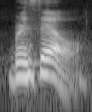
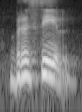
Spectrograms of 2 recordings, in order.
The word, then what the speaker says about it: Brazil: Our next example is Brazil. Brazil. It has a Z sound before your short e sound. A misprononunciation would be saying Brazil. Brazil, which has a very tense vowel sound.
